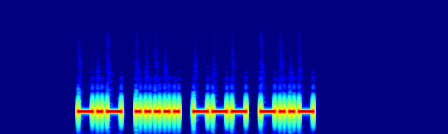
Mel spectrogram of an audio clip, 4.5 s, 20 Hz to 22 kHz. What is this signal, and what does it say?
Morse code, heard as a keyed tone, about 25 wpm, 700 Hz. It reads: K5OX
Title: USA Call Signs - 4 Characters - Repeated 3x - 25wpm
